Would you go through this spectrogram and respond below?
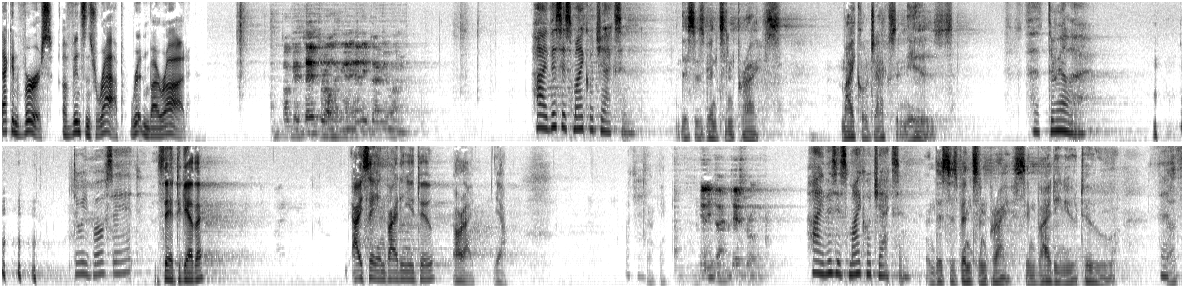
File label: Voice-Over Intro Voice-Over Session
